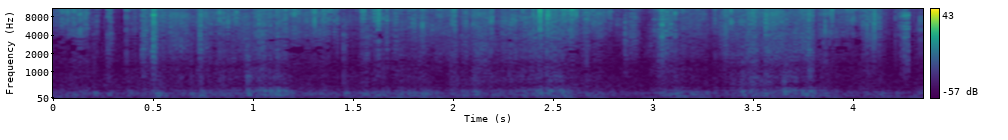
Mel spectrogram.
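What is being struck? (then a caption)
Block of ice. Long acrylic nails scratch the top and sides of a large, solid, clear ice block resting on a carpet. The result is a continuous, gritty scraping and crinkling with a low rumbling body, a bright hiss on top, and frequent short sharp ticks that die away almost instantly.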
